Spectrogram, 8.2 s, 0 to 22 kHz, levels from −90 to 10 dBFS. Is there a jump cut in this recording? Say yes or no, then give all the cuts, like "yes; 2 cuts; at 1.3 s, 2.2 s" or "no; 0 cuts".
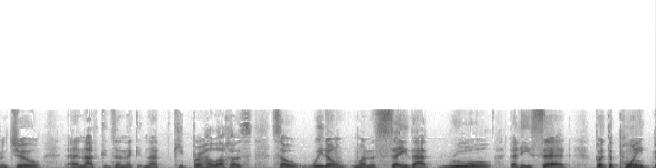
yes; 1 cut; at 2.3 s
